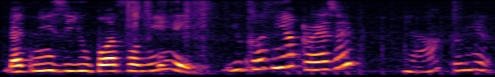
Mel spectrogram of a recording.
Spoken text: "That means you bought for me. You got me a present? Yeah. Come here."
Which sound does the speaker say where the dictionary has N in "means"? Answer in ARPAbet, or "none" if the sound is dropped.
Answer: none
